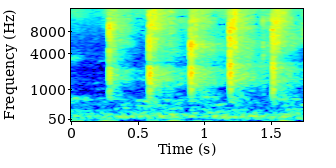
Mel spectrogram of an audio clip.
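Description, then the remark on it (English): Two people clapping in church in a steady rhythm, five sharp, bright claps about a third of a second apart, over a low, murmuring background noise. “I got two people to clap over there.”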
